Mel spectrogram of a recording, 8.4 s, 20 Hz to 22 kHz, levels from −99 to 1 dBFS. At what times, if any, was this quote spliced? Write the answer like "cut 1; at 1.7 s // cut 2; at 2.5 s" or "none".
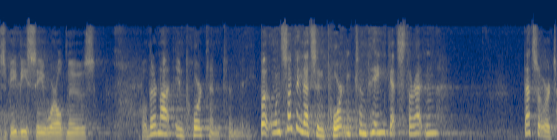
cut 1; at 2.1 s // cut 2; at 3.8 s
